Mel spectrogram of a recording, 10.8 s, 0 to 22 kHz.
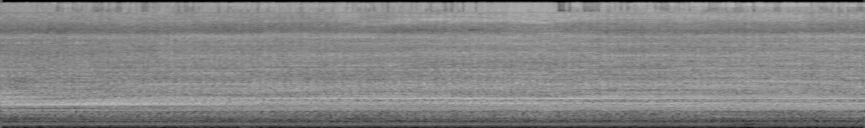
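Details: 2009 Honda Accord V6 at cold-start idle: a light knock, about three beats a second, over the engine hum, going away after a few minutes. Owner suspects a pulley or belt tensioner. Knocking at cold idle.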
